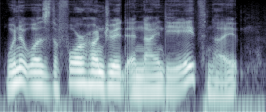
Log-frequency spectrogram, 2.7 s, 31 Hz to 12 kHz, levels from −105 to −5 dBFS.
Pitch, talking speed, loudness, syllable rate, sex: 120 Hz, 225 wpm, -17 LUFS, 5.2 syllables/s, male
